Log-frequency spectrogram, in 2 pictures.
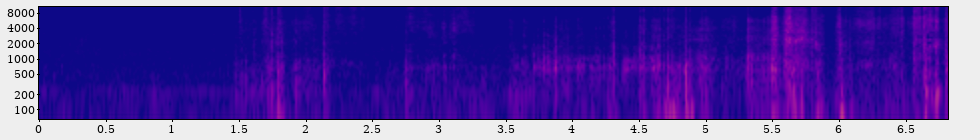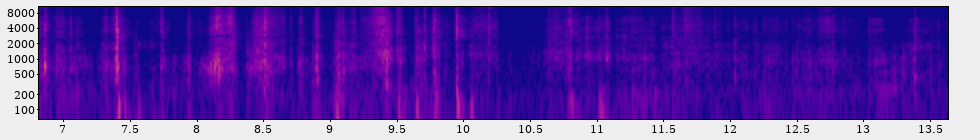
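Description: Paperboard perfume box being opened by hand: cardboard flaps scraping and rustling with sharp clicks as the bottle is worked out of its cardboard insert. It starts about a second and a half in and is busiest in the middle.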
